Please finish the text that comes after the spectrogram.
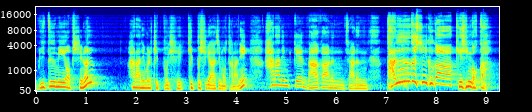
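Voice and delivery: slow, solemn recitation; scripture reading. Acted. Preacher reads Hebrews to the congregation, solemn. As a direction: read it out as holy words.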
